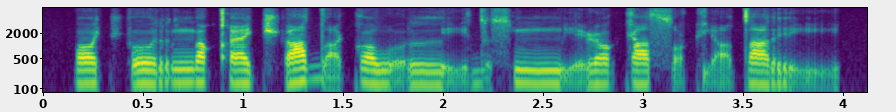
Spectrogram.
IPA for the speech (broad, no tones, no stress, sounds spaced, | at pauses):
ɔ t͡ʃʼ o r ŋ o qʼ e t͡ʃʼ ʊ dˤ ḭ k ɔ w o̰ lː ḭ d o̰ s mː ḭ ɭ ɔ k e sˤ o̰ k ḭ tˤ i r ḭ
